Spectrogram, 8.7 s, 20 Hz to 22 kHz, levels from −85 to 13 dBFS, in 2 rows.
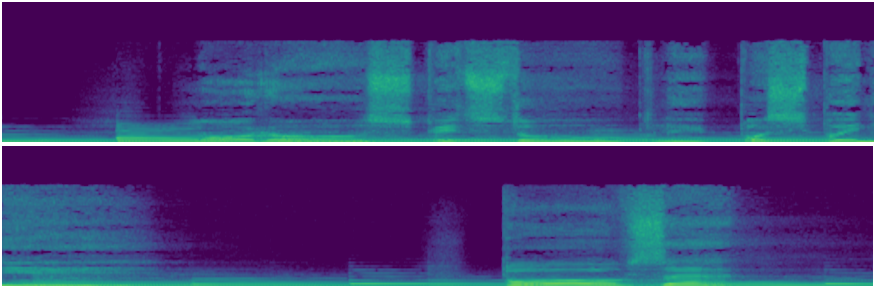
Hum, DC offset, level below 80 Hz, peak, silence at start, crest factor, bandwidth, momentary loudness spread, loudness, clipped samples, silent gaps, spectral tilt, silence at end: none; under 0.1%; -46 dBFS; -4 dBFS; 0 s; 16 dB; 16.5 kHz; 11 LU; -20 LUFS; under 0.1%; none; -5 dB/octave; 0 s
